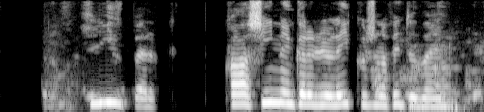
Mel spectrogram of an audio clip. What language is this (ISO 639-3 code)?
isl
